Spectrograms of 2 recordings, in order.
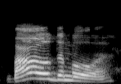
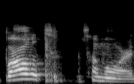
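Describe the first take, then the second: First: The middle consonant sounds like a D. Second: The middle consonant is a clear T sound. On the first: "Ain't no T. It's, it's like a D up in that joint" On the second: "They don't say Baltimore"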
